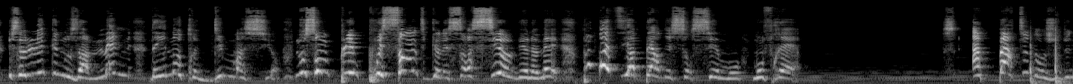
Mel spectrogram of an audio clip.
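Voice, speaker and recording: A prophetess from DR Congo gives an emotional spoken testimony of a vision, her voice pitched very high. She repeats her phrases over and over and lifts into chanting. Faint music plays behind her. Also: fairly bright tone. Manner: repetitive, emotional, switching into chanting.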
